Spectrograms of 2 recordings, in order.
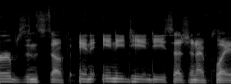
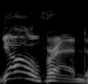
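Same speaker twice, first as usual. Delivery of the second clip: high-pitched gnome voice; 5 semitones higher than usual. Voicing a gnome herbalist greeting a player: gnome voice. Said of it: "obviously a gnome".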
